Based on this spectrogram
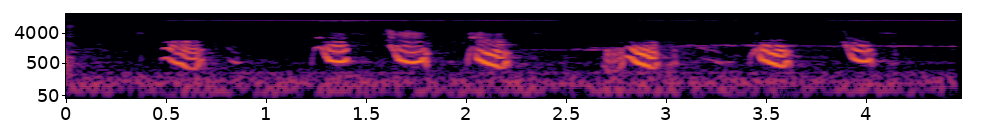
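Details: Black francolin voice: rasping notes that slide downward, repeated in an uneven rhythm roughly every half second against a quiet, low background hum.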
